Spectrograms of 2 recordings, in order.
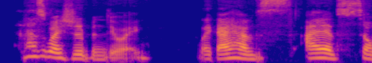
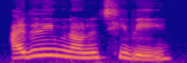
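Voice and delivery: ordinary delivery

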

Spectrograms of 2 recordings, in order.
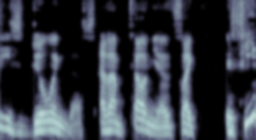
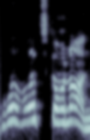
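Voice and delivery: high, bewildered question; 10 semitones higher than usual. Retold or imitated. Girl baffled at being served, high and bewildered. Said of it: "And she's like".

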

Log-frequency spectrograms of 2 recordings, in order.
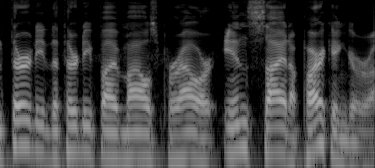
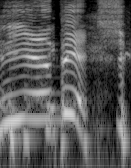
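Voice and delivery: high, loud whooping shout; excited yell; 14 dB louder than usual. Real, not acted. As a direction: yell it like cheering at the screen. Cheering a movie moment.

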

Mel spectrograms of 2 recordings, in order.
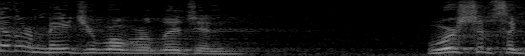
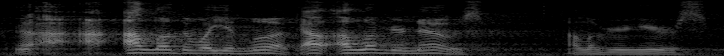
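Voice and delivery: tender God voice; 4 semitones lower, 5 dB quieter than usual. Retold or imitated. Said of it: "He's like".

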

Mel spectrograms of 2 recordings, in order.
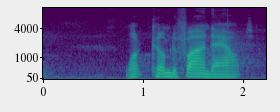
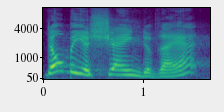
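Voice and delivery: higher, louder and slow; forceful preaching; 9 semitones higher, 11 dB louder than usual. Real, not acted. Pastor telling believers not to be ashamed, forceful. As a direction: hammer each word home.

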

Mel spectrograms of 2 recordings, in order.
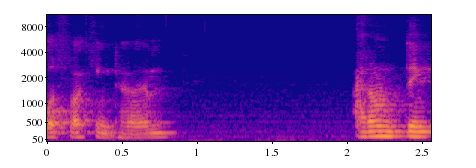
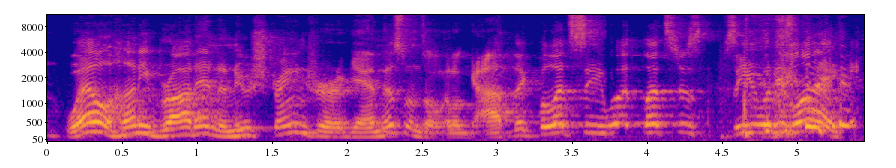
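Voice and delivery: clueless dad voice; 8 semitones higher, 4 dB louder than usual. Retold or imitated. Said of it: "the fucking clueless dad is just like".

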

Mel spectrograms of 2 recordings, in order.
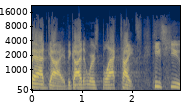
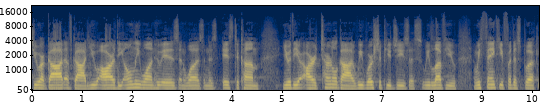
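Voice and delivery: lower, hushed prayer voice; 4 semitones lower than usual. Acted. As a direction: pray it low and earnest. Pastor leads congregation in prayer.

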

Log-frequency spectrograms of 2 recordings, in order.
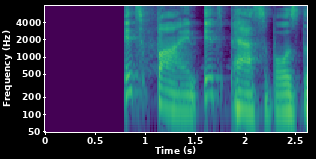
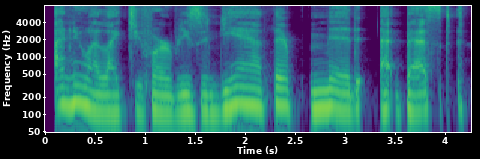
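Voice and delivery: ordinary talk

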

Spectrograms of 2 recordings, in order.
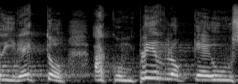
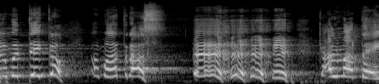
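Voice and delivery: high mock calming; 11 semitones higher than usual. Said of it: "Y yo le dije".

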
